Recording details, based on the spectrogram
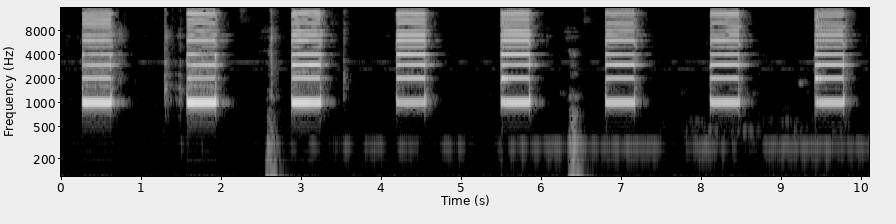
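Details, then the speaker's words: Drone after crashing into a bird: evenly spaced high beeps about every 1.2 seconds with a couple of dull knocks between, the motor fault alarm; rattling suggests something loose inside. "Kalau motor bermasalah pasti dia akan ada indikator bunyinya ya."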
